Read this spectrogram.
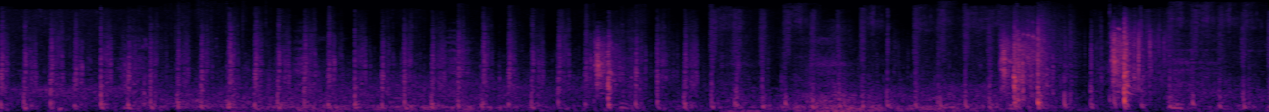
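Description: Quick footsteps run over dirt and grass.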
